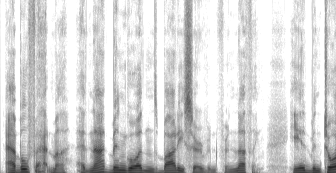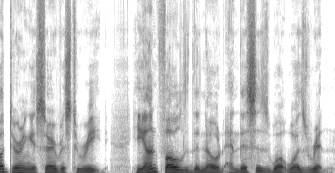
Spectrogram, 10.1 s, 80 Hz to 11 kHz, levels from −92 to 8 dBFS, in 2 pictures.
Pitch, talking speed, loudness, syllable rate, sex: 130 Hz, 175 wpm, -18 LUFS, 4.5 syllables/s, male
